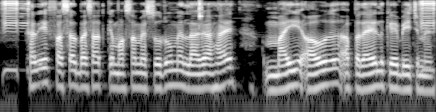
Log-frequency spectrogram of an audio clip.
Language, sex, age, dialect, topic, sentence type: Magahi, male, 18-24, Central/Standard, agriculture, statement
